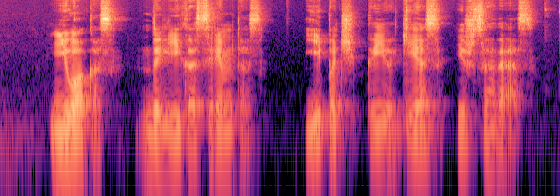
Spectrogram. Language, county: Lithuanian, Klaipėda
